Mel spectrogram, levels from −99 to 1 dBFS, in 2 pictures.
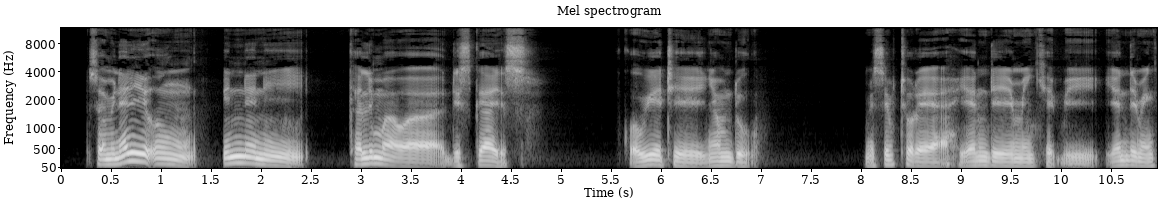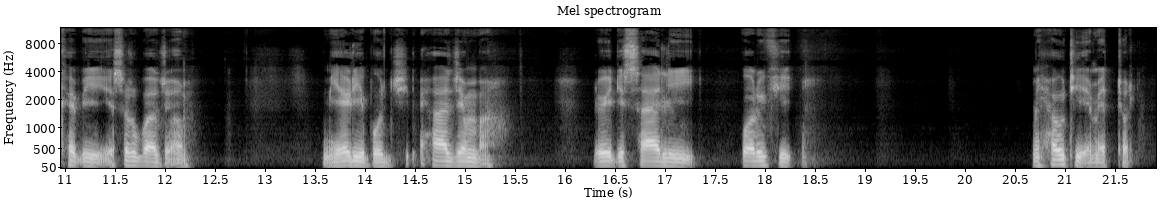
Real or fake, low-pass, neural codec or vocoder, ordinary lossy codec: real; none; none; none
